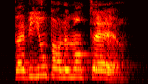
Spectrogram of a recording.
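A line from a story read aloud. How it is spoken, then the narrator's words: Shouted. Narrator (French): cria Silver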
